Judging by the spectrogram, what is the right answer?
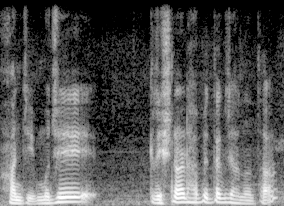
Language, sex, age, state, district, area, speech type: Hindi, male, 18-30, Madhya Pradesh, Bhopal, urban, spontaneous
